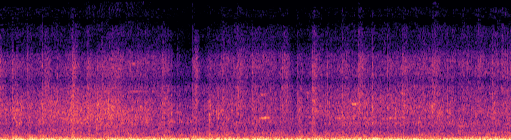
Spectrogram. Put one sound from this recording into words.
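A heavy tank engine rumbles low and steady as the tank drives forward.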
